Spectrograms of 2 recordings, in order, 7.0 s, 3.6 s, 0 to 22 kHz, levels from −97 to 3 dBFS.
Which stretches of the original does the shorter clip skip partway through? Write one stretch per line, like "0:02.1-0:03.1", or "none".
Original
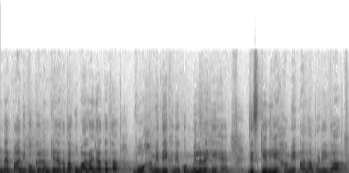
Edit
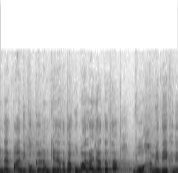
none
